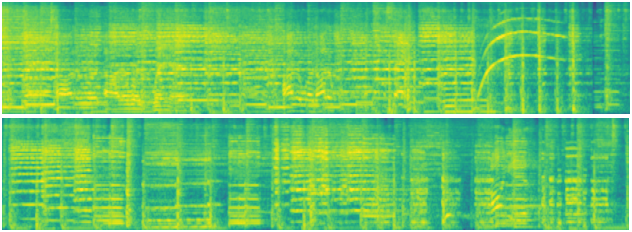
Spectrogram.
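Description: Live soul band playing: organ-toned keyboard over electric bass and drum kit, with one tone sweeping sharply upward about seven seconds in.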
